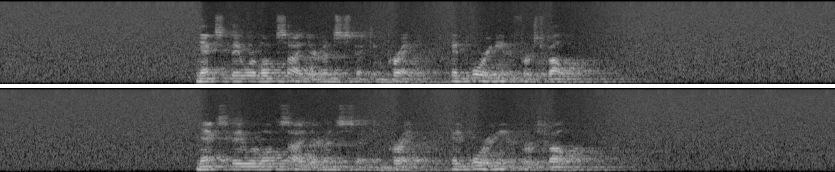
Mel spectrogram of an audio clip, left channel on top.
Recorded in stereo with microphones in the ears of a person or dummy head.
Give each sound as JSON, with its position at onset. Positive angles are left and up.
{"t": 2.0, "sound": "a man speaking", "side_deg": 85, "distance_m": 8.5}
